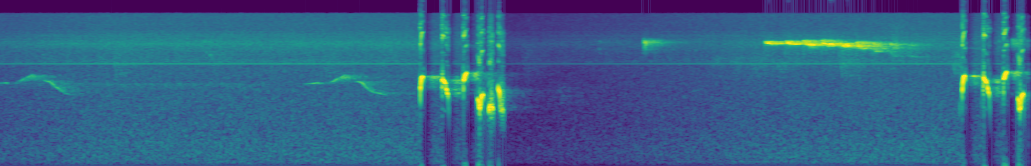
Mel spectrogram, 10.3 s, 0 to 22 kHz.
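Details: Dok taeng bird, recorded 8 September 2023, sings clipped, stepping whistle bursts twice, with soft rising-falling whistles of another bird early on and a high, rapid trill between phrases.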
